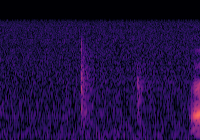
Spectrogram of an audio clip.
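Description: Two light clicks about half a second apart, over a steady faint hiss.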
